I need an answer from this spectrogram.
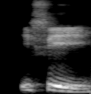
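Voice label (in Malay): "isi", Malay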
